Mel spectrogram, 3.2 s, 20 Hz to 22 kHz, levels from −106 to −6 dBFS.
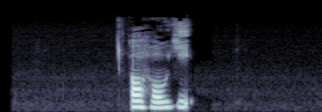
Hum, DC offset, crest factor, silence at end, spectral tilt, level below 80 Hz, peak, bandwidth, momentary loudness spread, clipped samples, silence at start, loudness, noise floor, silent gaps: none; under 0.1%; 26 dB; 1.35 s; -6 dB/octave; -70 dBFS; 0 dBFS; 11 kHz; 23 LU; under 0.1%; 1.3 s; -21 LUFS; -73 dBFS; none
